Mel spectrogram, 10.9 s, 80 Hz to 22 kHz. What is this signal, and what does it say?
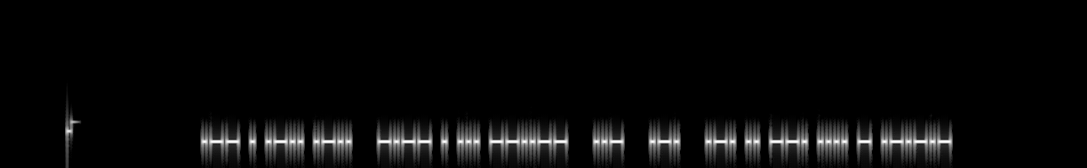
Morse code, heard as a keyed tone, about 29 wpm, 700 Hz. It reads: WELL YES, U R RIGHT.
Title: Sentences from Top 500 Words and Abbreviations 30wpm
